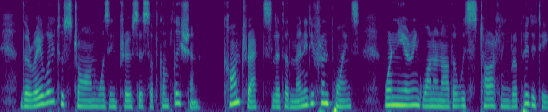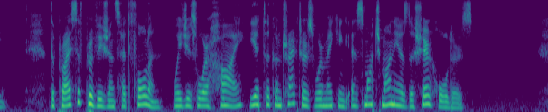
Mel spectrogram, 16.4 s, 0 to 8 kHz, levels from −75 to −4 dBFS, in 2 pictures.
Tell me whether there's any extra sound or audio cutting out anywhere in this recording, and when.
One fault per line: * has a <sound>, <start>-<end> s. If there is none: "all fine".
all fine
